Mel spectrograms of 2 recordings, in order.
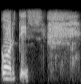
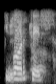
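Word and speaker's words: Gortys: ancient Greek and the Roman days was Gortina Gortis and um actually we have found a wall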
